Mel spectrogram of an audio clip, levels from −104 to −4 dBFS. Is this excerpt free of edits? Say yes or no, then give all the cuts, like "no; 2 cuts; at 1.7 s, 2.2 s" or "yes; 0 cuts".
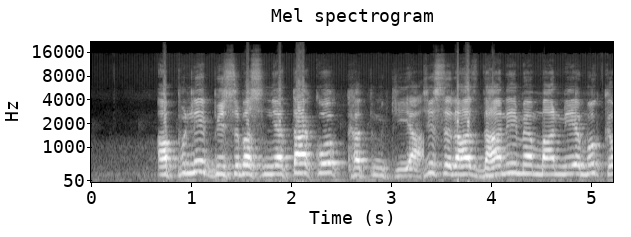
no; 1 cut; at 3.4 s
